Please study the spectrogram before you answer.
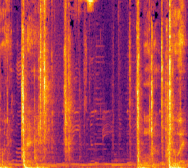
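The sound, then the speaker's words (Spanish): A door latch is worked by someone who must move it three times before opening or closing a door: three dull thunks, one near the start and two close together near the end, over a low steady hum. “antes de abrir o cerrar una puerta tiene que mover el pestillo tres veces.”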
